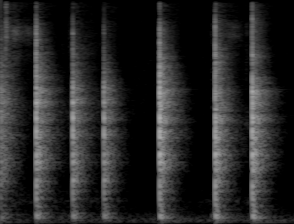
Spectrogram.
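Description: A knife chops mushrooms on a board in seven sharp, close strokes at an uneven, unhurried pace, with silence between them.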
